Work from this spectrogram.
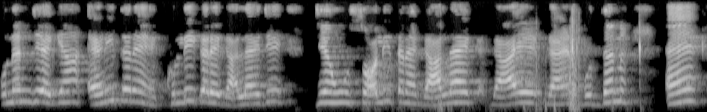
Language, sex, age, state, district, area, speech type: Sindhi, female, 60+, Rajasthan, Ajmer, urban, spontaneous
